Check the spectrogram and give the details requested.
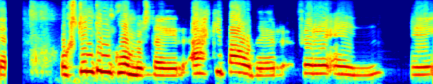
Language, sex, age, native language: Icelandic, male, 12, Icelandic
